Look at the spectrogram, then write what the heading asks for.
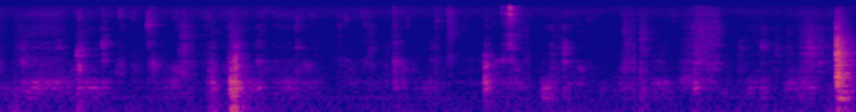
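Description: Close-up chewing and mouth sounds of a person eating doner kebab meat, with scattered light clicks and taps of a fork against a foam takeaway box.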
